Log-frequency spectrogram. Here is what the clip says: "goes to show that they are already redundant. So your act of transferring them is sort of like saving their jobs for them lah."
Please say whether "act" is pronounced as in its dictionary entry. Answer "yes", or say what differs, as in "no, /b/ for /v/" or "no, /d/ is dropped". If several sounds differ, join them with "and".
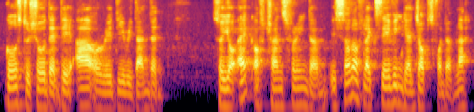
no, /t/ is dropped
